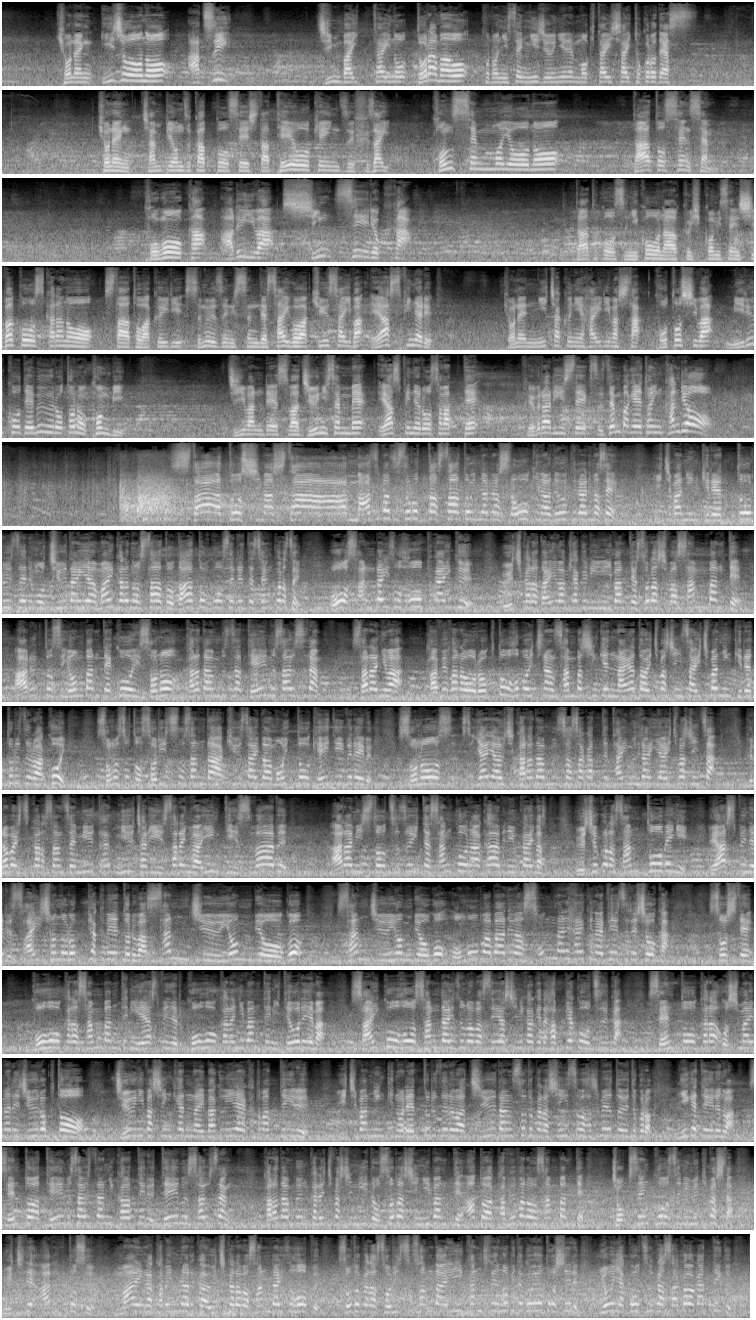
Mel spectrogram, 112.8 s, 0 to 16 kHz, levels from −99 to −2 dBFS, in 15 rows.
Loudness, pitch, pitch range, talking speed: -18 LUFS, 270 Hz, 215-290 Hz, 385 characters per minute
